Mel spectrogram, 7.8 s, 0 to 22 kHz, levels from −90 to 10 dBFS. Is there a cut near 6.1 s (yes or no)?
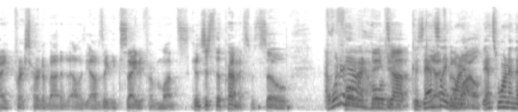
yes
